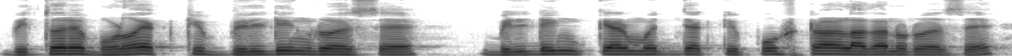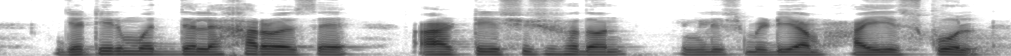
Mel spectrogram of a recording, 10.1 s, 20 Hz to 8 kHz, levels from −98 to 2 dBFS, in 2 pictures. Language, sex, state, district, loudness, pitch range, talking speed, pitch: Bengali, male, Assam, Hailakandi, -20 LUFS, 130-150 Hz, 135 wpm, 140 Hz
